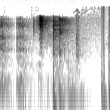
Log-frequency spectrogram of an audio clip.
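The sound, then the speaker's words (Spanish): A few sharp metallic clicks and scrapes, then a quick burst of hiss as the tab of a can of beer is popped open, fairly loud, with no one talking. “Voy a abrirme una cervecita, lo que pasa es que ya de la lata, ya, ya ha sonado”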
